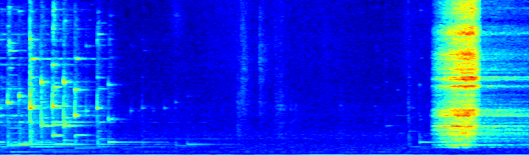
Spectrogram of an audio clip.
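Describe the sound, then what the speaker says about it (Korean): A short electronic ringtone melody, a Pororo children's show song, chimes at the start and fades, followed by a quiet pause and a brief burst of rustling noise. "루피야, 너가 전화 건 거야?"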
